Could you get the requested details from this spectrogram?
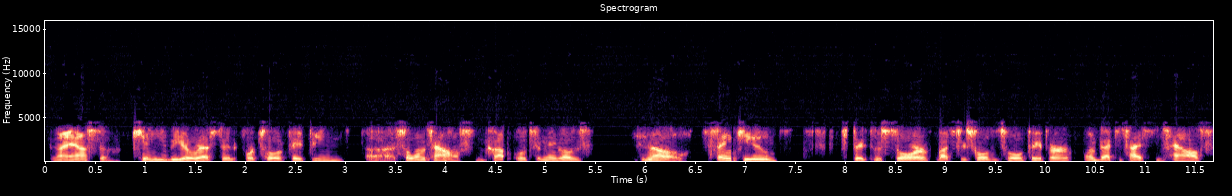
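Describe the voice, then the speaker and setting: A man calls in to a show and tells a long, rambling, profane story, repeating himself along the way. His voice is medium-pitched and gravelly. It comes through a tinny, dry phone line.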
